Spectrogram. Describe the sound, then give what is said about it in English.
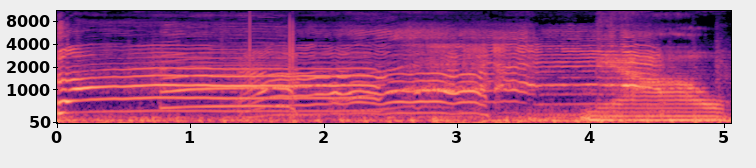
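Several voices scream together in long, overlapping wails that rise and fall in pitch, loud, filling the whole stretch without a break. “But right now, I think there is only time to scream.”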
